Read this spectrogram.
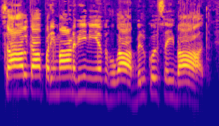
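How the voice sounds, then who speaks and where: A man teaching physics in a live online exam-prep lecture, with a hoarse voice worn from shouting, animated and teasing as he answers his own questions in a student's voice. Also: high-pitched, normal speed. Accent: Hindi.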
